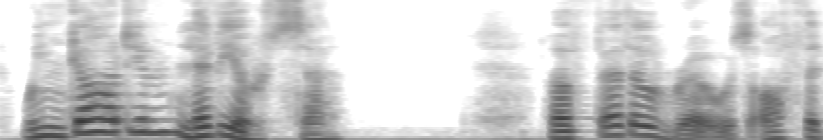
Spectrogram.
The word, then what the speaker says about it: Wingardium Leviosa: Wingardium Leviosa! He shouted, waving his long arms like a windmill. You're saying it wrong, Harry heard Hermione snap. It's Wingardium Leviosa. Make the gar nice and long.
